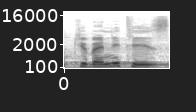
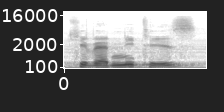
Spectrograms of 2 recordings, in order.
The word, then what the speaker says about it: Kubernetes: from the greek writing is a greek word that everyone mispronounces the right way of saying cuban it is in greek is given it is but cuban it is it came out in the US and people in the u.s. they tend to mispronounce things especially in greek so now we have this word that we are stuck with but it comes from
